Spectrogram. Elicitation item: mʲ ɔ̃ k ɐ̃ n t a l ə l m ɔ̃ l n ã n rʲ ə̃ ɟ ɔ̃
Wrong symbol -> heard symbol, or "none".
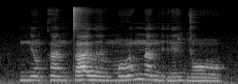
ɐ̃ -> ã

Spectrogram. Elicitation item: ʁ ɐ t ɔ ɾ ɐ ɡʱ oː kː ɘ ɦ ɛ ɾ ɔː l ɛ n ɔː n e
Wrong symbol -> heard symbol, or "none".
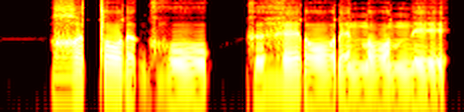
l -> ɾ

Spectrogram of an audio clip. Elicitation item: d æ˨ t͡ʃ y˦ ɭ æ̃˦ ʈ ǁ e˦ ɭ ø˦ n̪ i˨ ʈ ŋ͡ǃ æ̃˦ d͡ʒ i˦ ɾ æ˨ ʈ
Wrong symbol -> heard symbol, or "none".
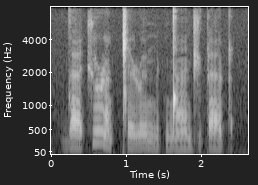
ɾ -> ʈ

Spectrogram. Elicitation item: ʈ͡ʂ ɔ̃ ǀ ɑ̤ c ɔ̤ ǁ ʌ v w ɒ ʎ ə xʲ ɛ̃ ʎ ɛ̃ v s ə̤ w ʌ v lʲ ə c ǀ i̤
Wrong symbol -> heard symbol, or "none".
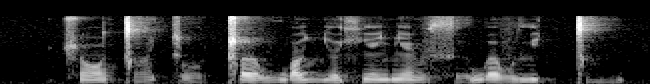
none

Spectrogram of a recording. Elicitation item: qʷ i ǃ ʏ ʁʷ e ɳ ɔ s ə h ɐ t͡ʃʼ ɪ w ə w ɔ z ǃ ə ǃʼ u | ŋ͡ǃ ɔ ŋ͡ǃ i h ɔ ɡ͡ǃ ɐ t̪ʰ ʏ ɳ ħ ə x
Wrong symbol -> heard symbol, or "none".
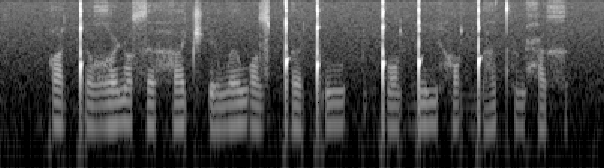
none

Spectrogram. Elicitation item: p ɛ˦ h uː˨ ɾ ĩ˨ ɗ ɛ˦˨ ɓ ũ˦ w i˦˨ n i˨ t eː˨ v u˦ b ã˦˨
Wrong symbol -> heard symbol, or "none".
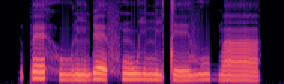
ɓ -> f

